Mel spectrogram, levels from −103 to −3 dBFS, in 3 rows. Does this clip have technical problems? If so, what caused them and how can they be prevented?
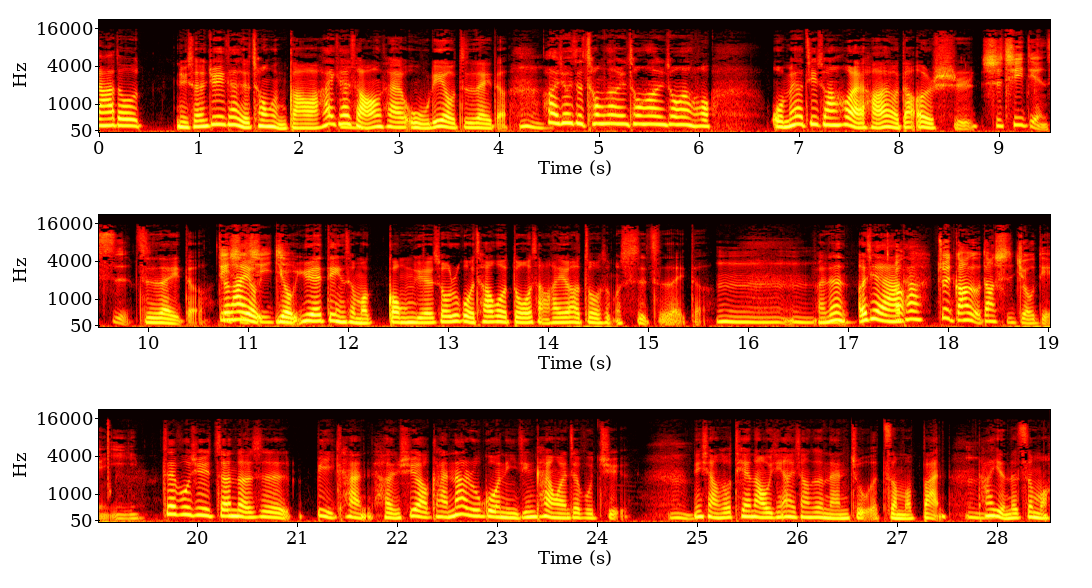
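No, no technical faults here.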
